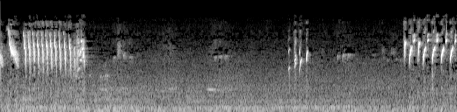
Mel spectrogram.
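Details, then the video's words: European goldfinch of the Widani type singing: a rapid, dense run of high repeated notes lasting almost two seconds, a brief pair of notes near the middle, then another quick burst of high twittering notes at the end, with quiet pauses between. "أقوى تغريد الحسون الويداني"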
